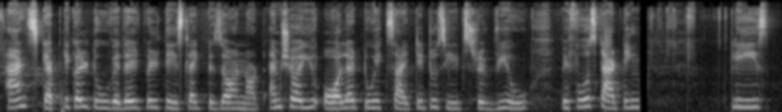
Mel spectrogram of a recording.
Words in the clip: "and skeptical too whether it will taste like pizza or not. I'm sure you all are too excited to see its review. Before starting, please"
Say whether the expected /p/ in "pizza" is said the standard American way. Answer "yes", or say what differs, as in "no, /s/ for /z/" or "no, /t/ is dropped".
no, /b/ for /p/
